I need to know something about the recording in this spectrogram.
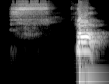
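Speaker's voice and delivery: loud, high "stop"; commanding stop. Shown as a demonstration. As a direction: call out a sudden halt. Period calls out stop.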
